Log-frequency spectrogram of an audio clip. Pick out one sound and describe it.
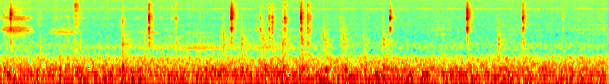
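Soft footsteps tap at an even pace.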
